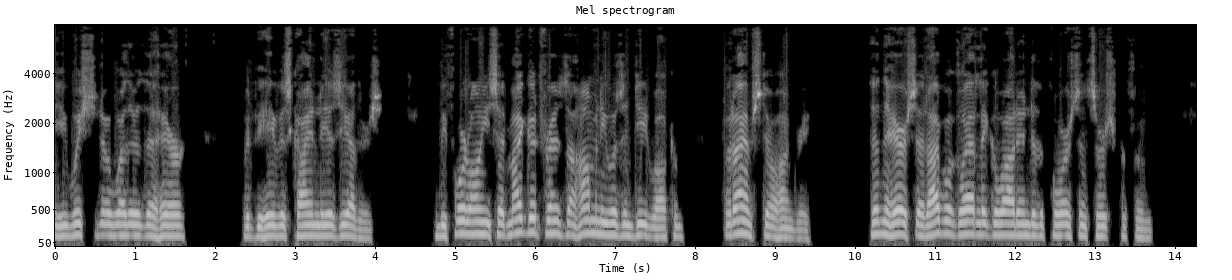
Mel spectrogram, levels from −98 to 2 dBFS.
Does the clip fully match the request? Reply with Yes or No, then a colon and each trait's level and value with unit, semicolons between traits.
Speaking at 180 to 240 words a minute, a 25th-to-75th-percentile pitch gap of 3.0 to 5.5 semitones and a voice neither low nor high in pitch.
No: average, 200 wpm; narrow, 2.5 semitones; medium, 150 Hz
